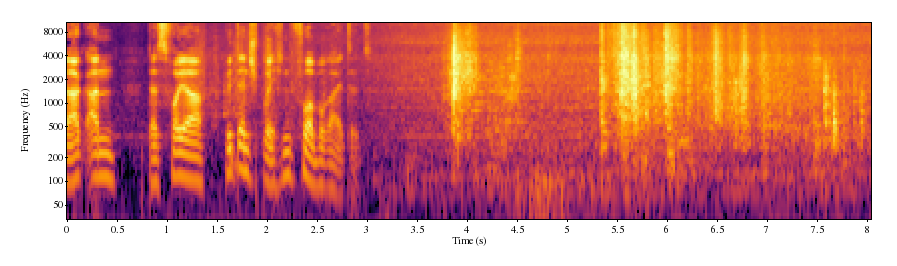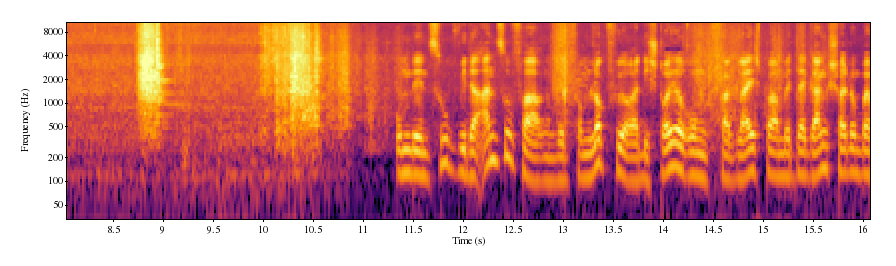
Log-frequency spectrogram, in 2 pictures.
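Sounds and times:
steam hissing: 3.0 - 11.6.

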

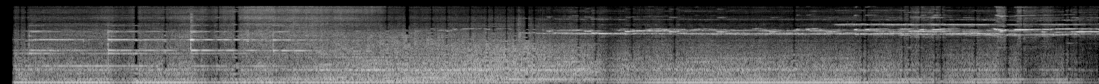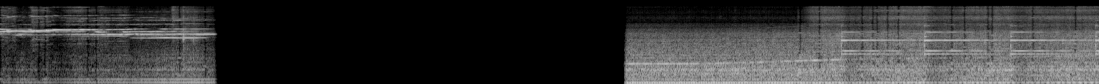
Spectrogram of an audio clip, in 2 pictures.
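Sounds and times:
diesel locomotive rumble: 0.1 - 13.1, 17.2 - 21.9
train coaches rolling past: 0.2 - 13.1, 17.3 - 21.9
wavering wheel squeal: 0.3 - 13.2, 18.8 - 21.9.

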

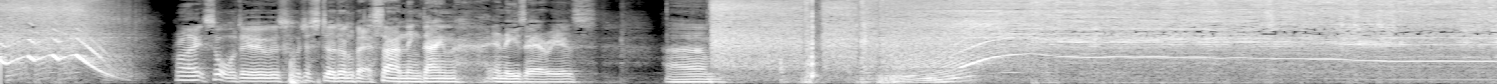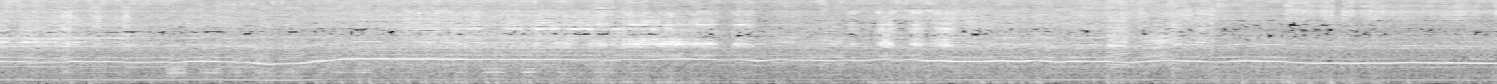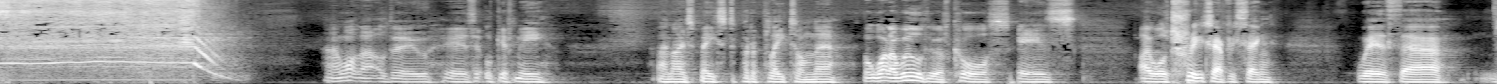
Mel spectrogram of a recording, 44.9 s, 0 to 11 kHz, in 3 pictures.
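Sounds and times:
belt sander whining: 0.0 - 1.5, 7.1 - 32.5
sander grinding rust off steel: 0.0 - 1.5, 7.1 - 32.6.

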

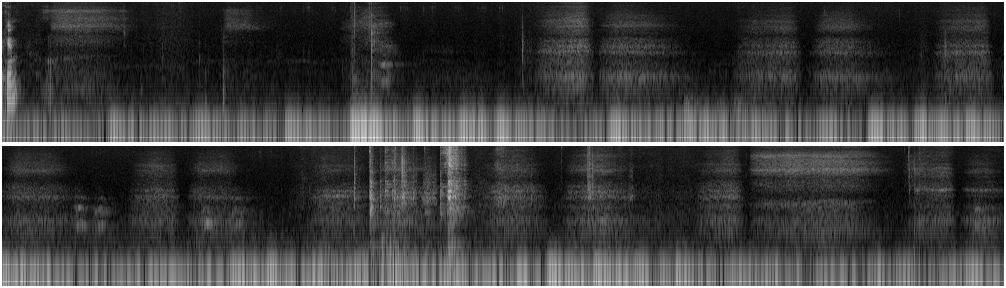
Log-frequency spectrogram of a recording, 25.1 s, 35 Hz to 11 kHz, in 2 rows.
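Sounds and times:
person breathing close: 0.4 - 3.5, 4.2 - 5.7, 6.6 - 25.0.

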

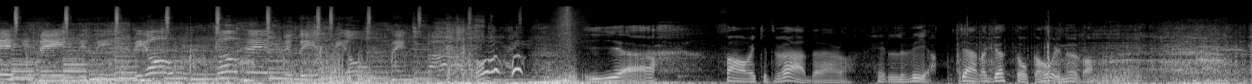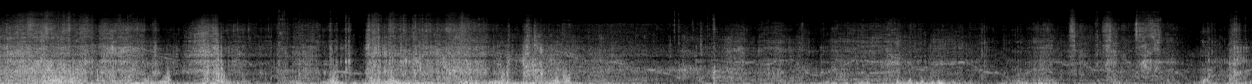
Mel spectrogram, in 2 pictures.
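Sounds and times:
tyres on asphalt and gravel: 0.0 - 5.9, 6.5 - 25.0
wind rushing over microphone: 0.0 - 8.5, 10.8 - 19.0, 20.7 - 23.2.

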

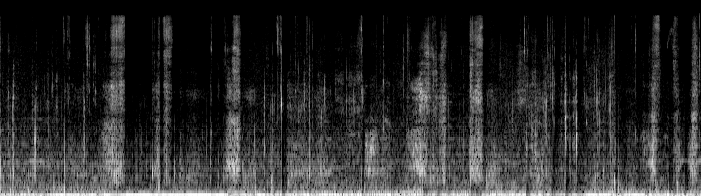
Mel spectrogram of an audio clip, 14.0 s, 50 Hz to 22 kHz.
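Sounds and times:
biting and chewing pastry: 0.0 - 14.0
steady low hum: 0.0 - 14.0.

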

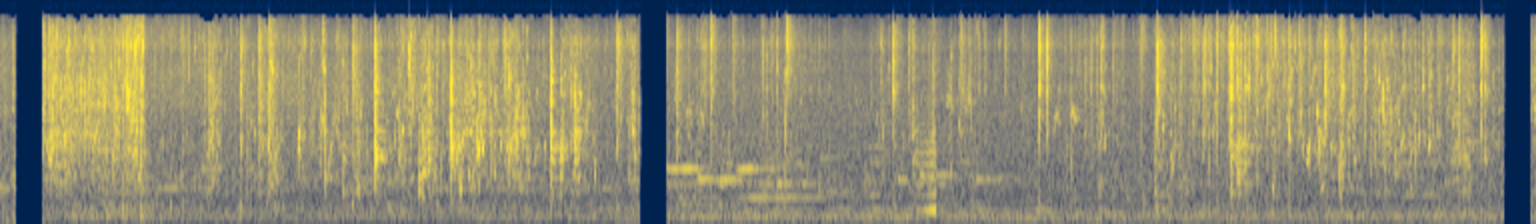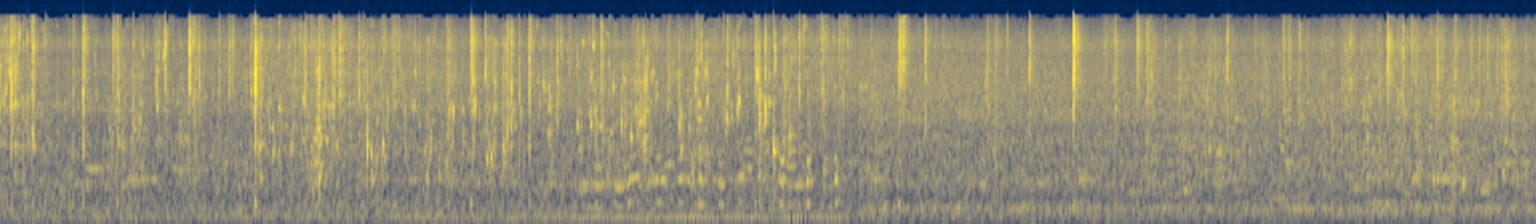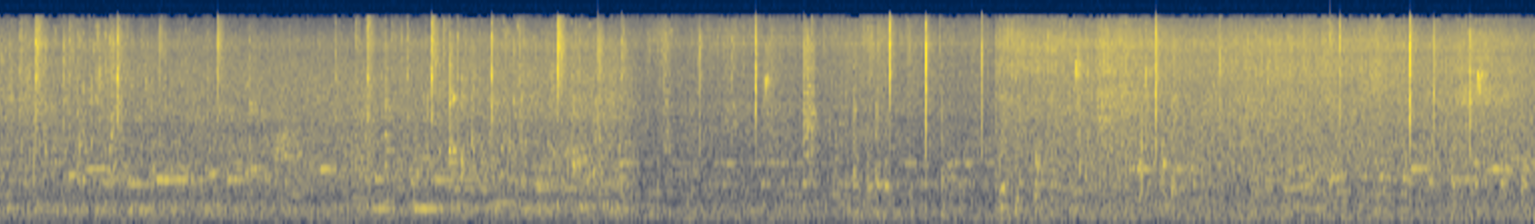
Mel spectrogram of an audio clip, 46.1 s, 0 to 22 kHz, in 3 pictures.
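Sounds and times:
water splashing and dripping: 0.0 - 33.3, 33.9 - 46.0
hands rubbing intestines in water: 0.5 - 6.4, 10.4 - 15.8.

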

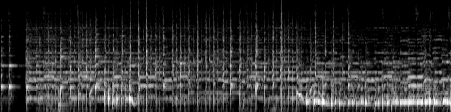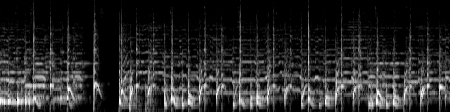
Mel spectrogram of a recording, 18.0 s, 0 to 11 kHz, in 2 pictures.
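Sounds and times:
hand drums: 0.0 - 18.0
bowed string melody: 5.9 - 10.8, 12.9 - 17.9.

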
